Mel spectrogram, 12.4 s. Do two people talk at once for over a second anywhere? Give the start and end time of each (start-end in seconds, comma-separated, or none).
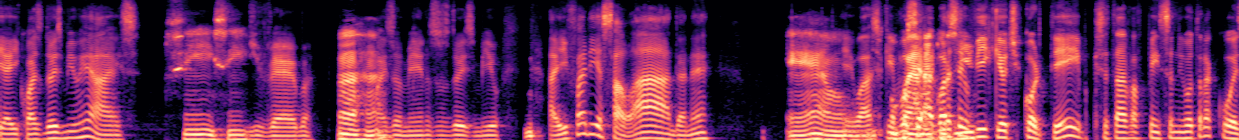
8.4-9.8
